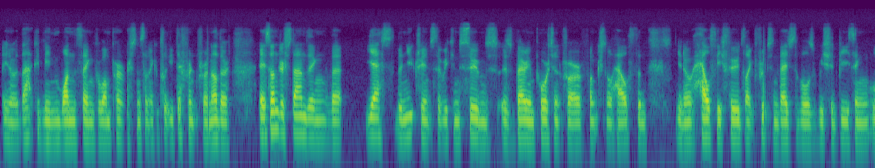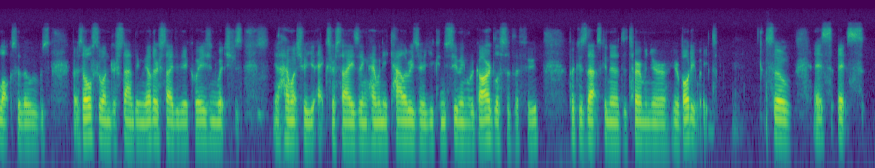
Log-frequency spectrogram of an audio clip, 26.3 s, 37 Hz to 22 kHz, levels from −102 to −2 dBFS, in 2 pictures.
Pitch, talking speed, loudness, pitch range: 110 Hz, 200 wpm, -22 LUFS, 105-115 Hz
